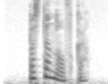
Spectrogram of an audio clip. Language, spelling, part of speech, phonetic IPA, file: Russian, постановка, noun, [pəstɐˈnofkə], Ru-постановка.ogg
- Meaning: 1. staging, production 2. performance, play 3. raising, erection 4. organization, arrangement, setting 5. fitting, placement, insertion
